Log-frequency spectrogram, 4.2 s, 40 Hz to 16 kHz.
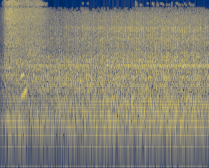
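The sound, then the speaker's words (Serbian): A bus carrying about 80 migrants from Middle Eastern countries idles as it stops about 4 km from the Horgoš border crossing. Its heavy engine gives a steady, loud rumble under a broad hiss that continues throughout. “Autobus sa oko 80 migranata izbjeglih iz država Bliskog istoka zaustavlja se na oko 4 km od graničnog prelaza Horgoš.”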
